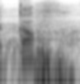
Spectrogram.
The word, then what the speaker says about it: cough: COUGH, C से क हो गया, OUGH को अफ तो हो गया कफ, COUGH कफ।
